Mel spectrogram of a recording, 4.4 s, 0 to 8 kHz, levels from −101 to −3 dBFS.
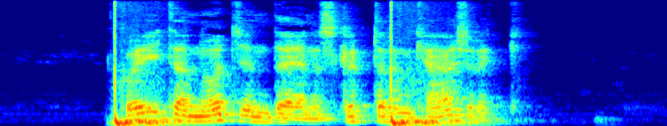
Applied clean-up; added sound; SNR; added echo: none; Thump, thud; 0 dB; reverberation time 0.3 s.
